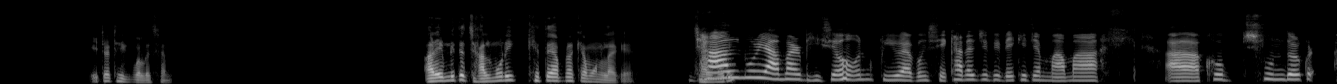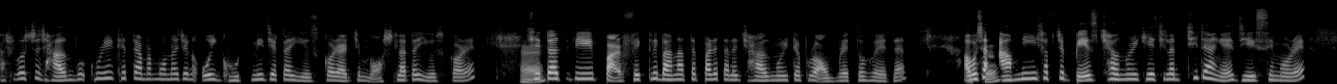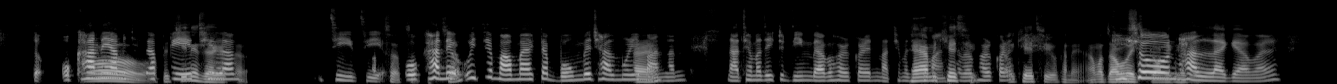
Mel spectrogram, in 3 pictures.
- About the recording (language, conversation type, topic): Bengali, unstructured, আপনার কাছে সেরা রাস্তার খাবার কোনটি, এবং কেন?
- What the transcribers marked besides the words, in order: tapping; laughing while speaking: "ভীষণ প্রিয়"; "ঝালমুড়ির" said as "ঝালমুকুড়ির"; "চিনেন" said as "চিনে"; other background noise; "হয়েছিল" said as "হয়েছেগে"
